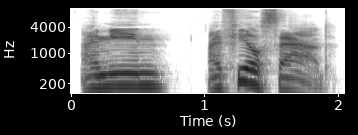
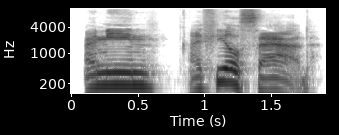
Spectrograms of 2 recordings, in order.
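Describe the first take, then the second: No difference in how they are said.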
